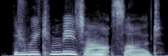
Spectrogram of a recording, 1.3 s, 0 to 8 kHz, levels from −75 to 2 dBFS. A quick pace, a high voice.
Yes: fast, 240 wpm; very high, 270 Hz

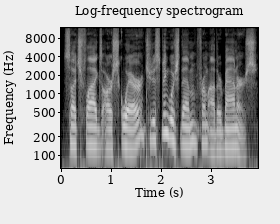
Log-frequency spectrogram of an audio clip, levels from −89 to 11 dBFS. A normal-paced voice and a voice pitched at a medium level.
Yes: average, 150 wpm; medium, 145 Hz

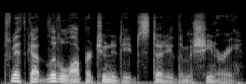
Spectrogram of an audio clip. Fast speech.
No: average, 195 wpm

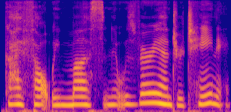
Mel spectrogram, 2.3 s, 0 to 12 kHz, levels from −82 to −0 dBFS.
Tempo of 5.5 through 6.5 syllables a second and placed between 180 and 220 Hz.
No: 5.9 syllables/s; high, 240 Hz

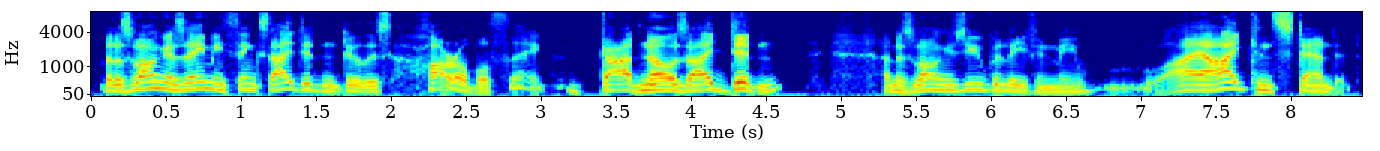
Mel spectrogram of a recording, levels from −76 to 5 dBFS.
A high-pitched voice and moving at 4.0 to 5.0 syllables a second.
No: medium, 150 Hz; 4.7 syllables/s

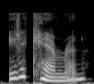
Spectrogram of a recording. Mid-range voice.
No: high, 230 Hz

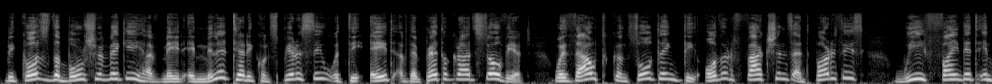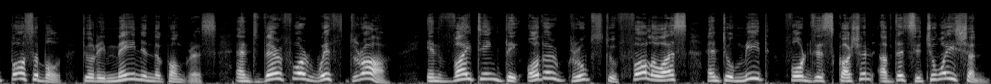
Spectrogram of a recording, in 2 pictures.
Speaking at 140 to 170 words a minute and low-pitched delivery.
No: average, 150 wpm; high, 190 Hz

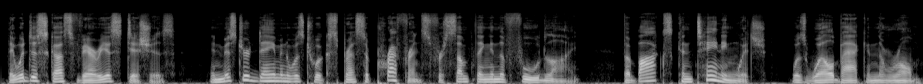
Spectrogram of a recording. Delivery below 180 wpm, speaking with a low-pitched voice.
No: average, 190 wpm; low, 115 Hz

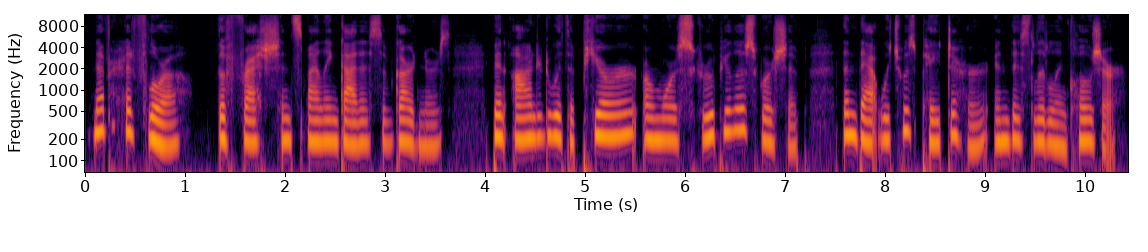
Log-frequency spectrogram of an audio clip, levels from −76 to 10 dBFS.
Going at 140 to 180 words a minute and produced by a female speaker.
Yes: average, 170 wpm; female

